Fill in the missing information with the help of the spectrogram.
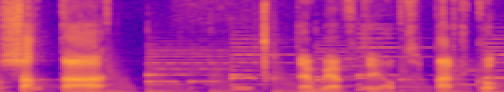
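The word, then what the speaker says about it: シャッター: The camera shutter accented just like in English on the first syllable shatter.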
